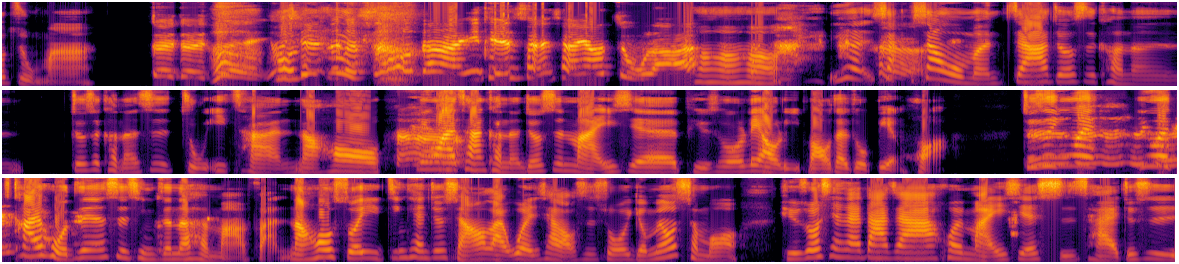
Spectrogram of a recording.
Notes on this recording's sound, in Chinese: 本集音質小不佳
